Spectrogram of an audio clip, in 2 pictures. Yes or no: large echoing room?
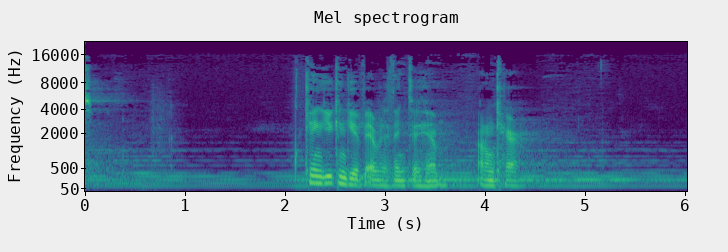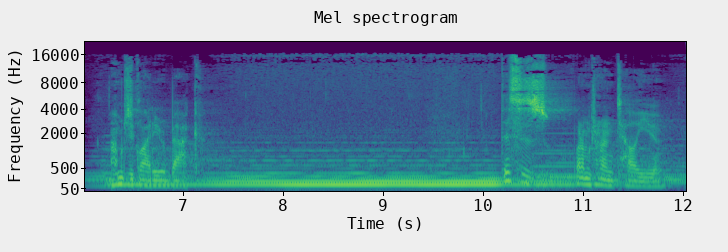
yes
